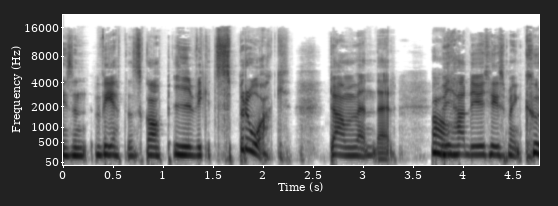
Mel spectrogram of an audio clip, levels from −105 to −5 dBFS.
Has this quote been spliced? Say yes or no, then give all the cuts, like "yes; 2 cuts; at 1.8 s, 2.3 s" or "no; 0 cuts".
no; 0 cuts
